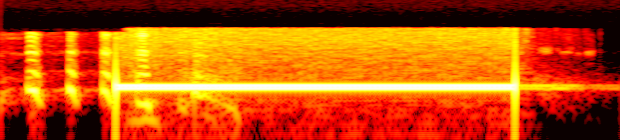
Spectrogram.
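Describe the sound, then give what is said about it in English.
A telephone call goes unanswered: three short blips, then one loud, steady ringing tone at a single pitch for about two seconds that cuts off abruptly, followed by a faint low murmur. “yeah, not answering. Uh, what time is it in Pakistan right now? Maybe they're going to bed.”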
